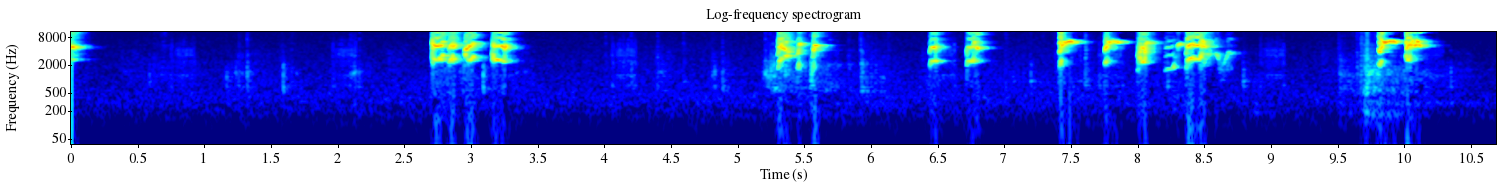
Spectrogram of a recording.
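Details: Rosy-faced lovebird kept as a pet, uttering clipped high squeaky chirps in irregular clusters of two to five, separated by pauses of a second or more.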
